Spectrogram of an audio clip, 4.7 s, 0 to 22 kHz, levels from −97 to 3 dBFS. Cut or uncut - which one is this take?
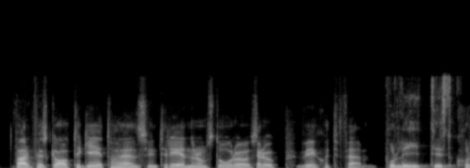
cut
